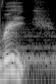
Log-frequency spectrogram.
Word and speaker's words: Reek: I'm Reek. It rhymes with sneak.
